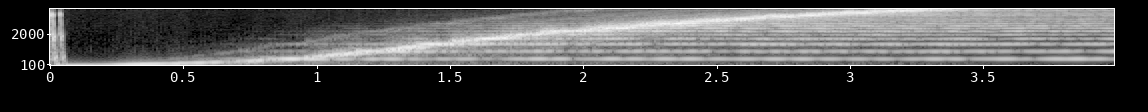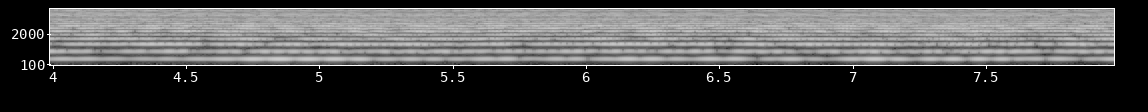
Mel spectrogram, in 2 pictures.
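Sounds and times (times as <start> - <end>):
KORG DW8000 vintage synthesizer keyboard: 0.0 - 4.9.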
